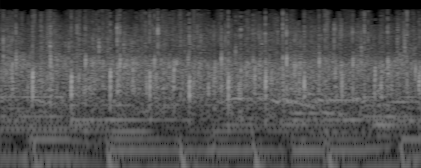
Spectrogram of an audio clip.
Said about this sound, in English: Come on, clap your hands.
